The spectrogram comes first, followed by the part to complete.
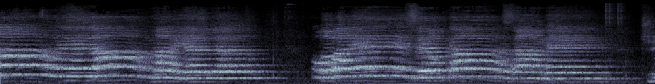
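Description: Mixed choir of women and men singing in sustained harmony, in two long phrases with a brief break about six seconds in.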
